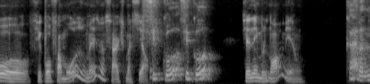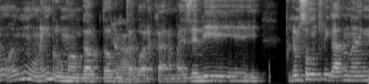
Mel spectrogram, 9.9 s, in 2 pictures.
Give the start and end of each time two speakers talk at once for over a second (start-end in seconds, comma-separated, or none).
none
